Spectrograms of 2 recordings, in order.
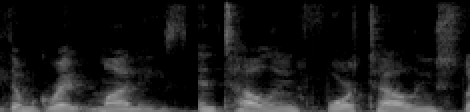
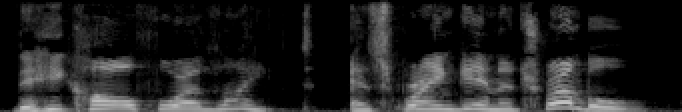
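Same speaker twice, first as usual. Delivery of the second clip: fervent rising scripture reading, louder; preaching scripture; 3 semitones higher, 5 dB louder than usual. Acted. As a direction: read the passage like a preacher building fire. Scripture read with rising force.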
